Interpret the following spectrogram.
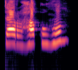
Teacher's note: کلمت ترحقہم، یہاں را ساکن ہے، یہاں را کا حکم ہے تفخیم کیونکہ اس پہ جزم ہے، لیکن اس کے پہلے والے حرف پہ تا پہ زبر ہے تو ہمیں را کو موٹی آواز میں پڑھنا ہے · حرف القاف کی ادائیگی زبان کے جڑ اور تالو کے نرم حصے سے ہے، قاف حروف تفخیم میں سے بھی ہے تو ہم یہ حرف کو موٹی آواز میں پڑھیں گے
